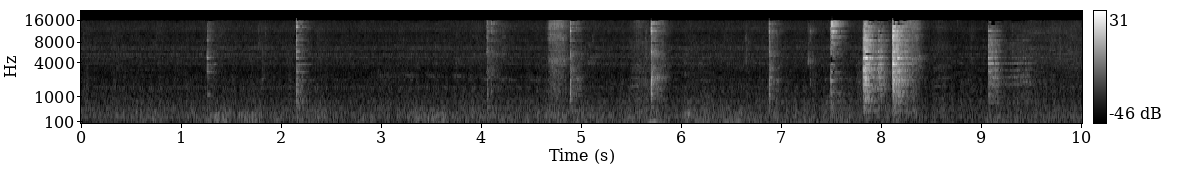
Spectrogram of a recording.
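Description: Metal spoon and fork clinking and scraping against a ceramic plate while serving and eating. There are about ten separate clinks, and the loudest come in a quick cluster about eight seconds in.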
